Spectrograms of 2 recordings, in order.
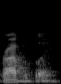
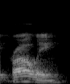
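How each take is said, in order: First: Every syllable of the word is clearly pronounced. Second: The word is clipped, with a syllable dropped. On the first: It sounds careful, like trained stage diction. The speaker calls it wrong. "instead of" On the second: It sounds natural, like a real person talking. The speaker calls it right. "sometimes you gotta say"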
